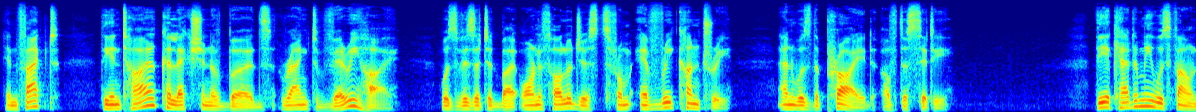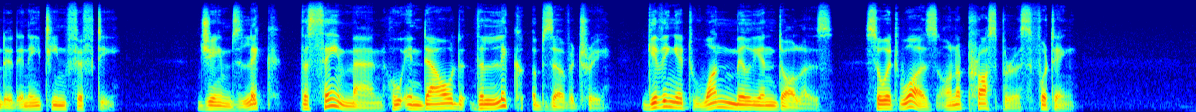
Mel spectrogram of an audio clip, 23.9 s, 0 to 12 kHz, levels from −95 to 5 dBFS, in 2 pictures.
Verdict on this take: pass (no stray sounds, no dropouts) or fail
pass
